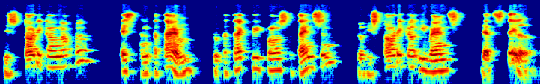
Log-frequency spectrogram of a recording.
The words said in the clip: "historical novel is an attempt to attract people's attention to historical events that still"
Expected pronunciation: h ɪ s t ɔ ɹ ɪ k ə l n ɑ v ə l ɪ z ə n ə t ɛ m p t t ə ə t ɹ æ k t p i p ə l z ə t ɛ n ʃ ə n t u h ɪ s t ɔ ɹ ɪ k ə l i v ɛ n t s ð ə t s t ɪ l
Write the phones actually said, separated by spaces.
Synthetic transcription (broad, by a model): h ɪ s t ɔ ɹ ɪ k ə l n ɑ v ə l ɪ s ə n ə t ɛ m t t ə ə t ɹ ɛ k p i p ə l s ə t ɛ n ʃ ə n t u h ɪ s t ɔ ɹ ɪ k ə l i v ɛ n t s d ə t s t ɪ l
